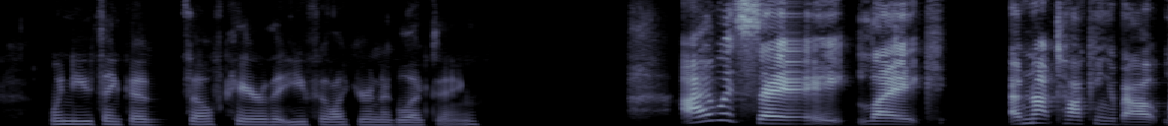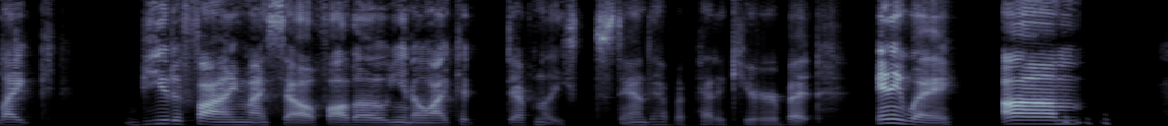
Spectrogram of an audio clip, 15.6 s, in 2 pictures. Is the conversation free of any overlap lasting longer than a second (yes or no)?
yes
